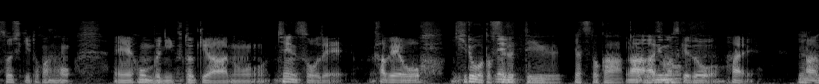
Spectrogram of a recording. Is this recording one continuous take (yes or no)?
no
